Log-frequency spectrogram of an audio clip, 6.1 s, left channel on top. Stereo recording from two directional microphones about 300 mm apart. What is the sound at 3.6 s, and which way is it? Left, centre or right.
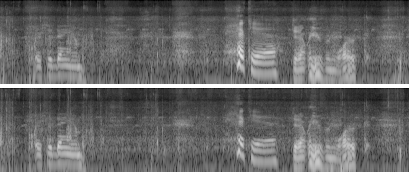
Speech, centre.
